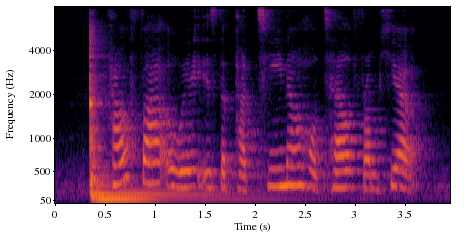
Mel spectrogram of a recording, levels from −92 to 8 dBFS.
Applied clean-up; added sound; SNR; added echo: none; Bowed string instrument; 1 dB; none.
